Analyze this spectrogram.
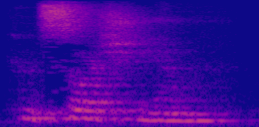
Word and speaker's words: consortium: This word can be pronounced consortium with the sh sound. It has a second pronunciation, which is without the sh, and instead has a t sound.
